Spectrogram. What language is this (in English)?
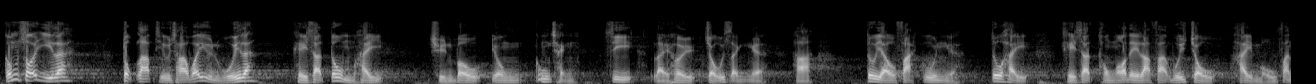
Cantonese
